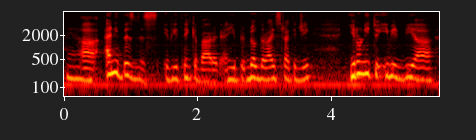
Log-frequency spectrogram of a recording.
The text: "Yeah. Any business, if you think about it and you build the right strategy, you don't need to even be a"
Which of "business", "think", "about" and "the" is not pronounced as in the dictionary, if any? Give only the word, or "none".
none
